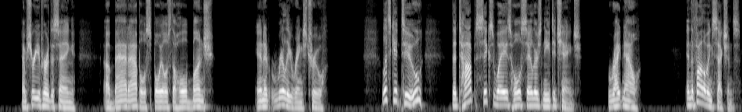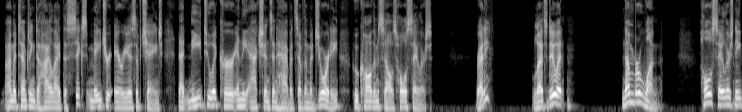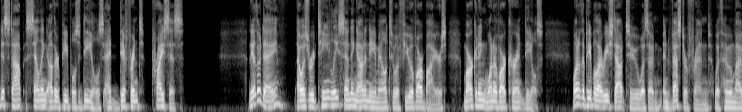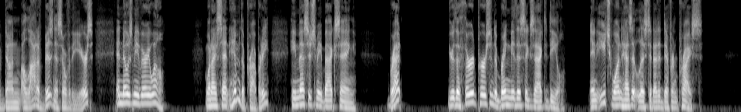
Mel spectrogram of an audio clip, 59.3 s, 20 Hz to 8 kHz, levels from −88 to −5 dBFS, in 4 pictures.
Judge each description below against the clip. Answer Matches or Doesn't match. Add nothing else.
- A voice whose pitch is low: Matches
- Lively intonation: Matches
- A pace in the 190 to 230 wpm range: Doesn't match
